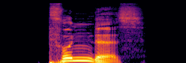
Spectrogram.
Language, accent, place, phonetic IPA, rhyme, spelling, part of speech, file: German, Germany, Berlin, [ˈp͡fʊndəs], -ʊndəs, Pfundes, noun, De-Pfundes.ogg
- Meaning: genitive singular of Pfund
